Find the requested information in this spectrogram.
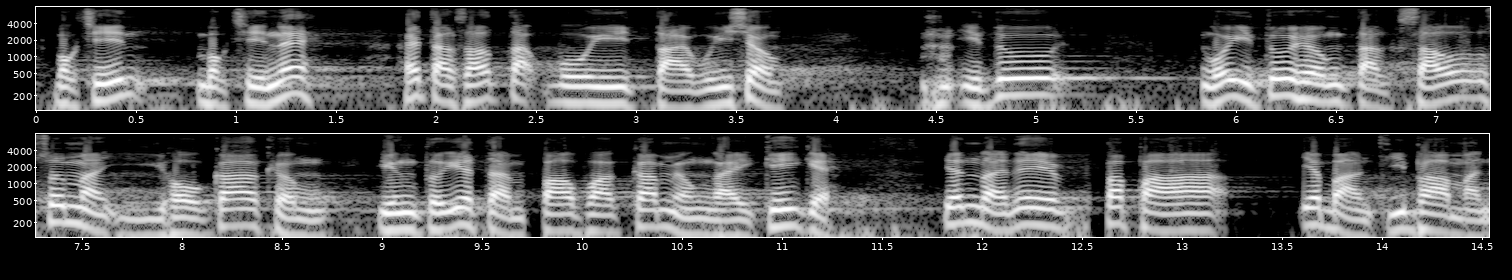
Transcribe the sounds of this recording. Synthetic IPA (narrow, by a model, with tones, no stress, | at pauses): mo˨k̚t͡ɕʰi˨˦nmo˨k̚t͡ɕʰi˨˩ne˧˩ | ha˨˦jt̪a˨k̚sa˨˦˥wt̪a˧k̚bu˧˩jt̪aː˨˩jwi˨˧ɕɔ˥˧˩ŋ | i˨˩t̪u˦ | ŋɔː˨˧˦i˨˩t̪u˦hjɔ˧ŋt̪a˨˩k̚sa˨˦wsʊ˦˥nma˨˩ni˨˩ɦɔ˨˩kaː˦kʰɔ˨˩ŋi˧ŋt̪u˧ja˦˥t̚t̪a˨˩npa˧wpʰaː˧ka˥mjɔ˨˩ŋːa˨˩jke˥˦ke˧ja˥nwa˨jle˥˧˩pa˦˥pʰaː˧ | ja˦˥t̚ma˨˩nt͡ɕi˨˦pʰaː˧ma˨˩n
